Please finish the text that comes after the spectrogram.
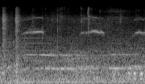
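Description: Pigeons coo softly nearby in a loft of Rajasthani, Bajre and Kalsare breeds, with low repeated calls over a steady background hum and a few faint chirps.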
